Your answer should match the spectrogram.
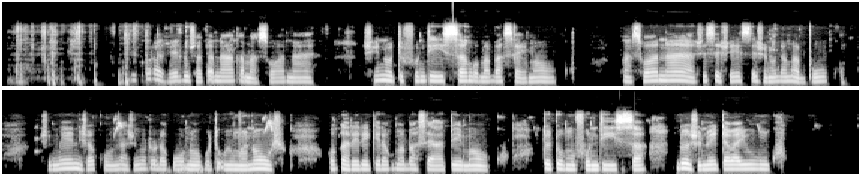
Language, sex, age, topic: Ndau, female, 36-49, education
